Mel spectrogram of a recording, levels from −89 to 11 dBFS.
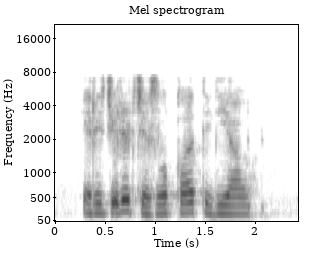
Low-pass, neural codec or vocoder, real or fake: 7.2 kHz; codec, 16 kHz, 16 kbps, FunCodec, trained on Chinese and English, 50 frames a second; fake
